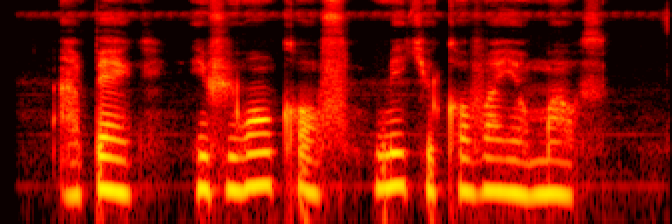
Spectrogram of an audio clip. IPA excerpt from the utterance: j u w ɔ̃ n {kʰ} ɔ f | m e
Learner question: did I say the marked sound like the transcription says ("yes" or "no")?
yes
